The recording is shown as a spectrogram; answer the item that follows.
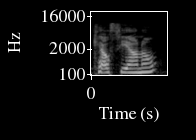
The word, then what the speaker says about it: Calciano: And did I pronounce the name right? Was it Calciano?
